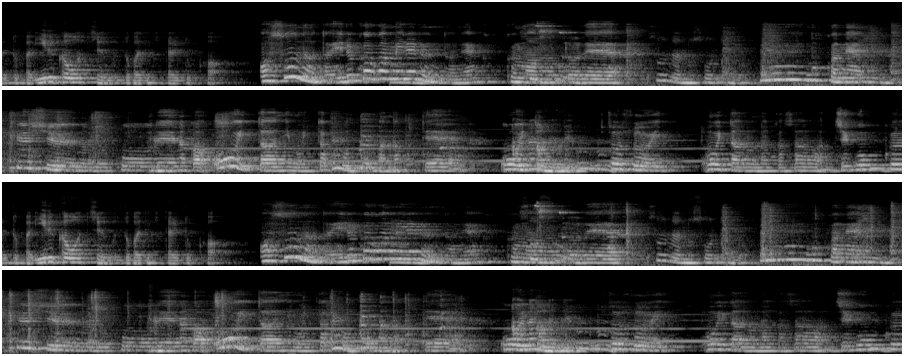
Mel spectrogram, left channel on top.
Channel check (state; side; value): normal; both; correlation 0.42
